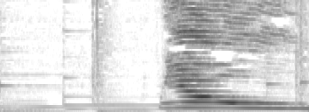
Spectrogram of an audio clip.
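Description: Wilbur the cat, frightened, lets out a loud, drawn-out yowl after a couple of low, brief tonal bursts, the cry rising sharply in pitch and then sliding downward as it fades.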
